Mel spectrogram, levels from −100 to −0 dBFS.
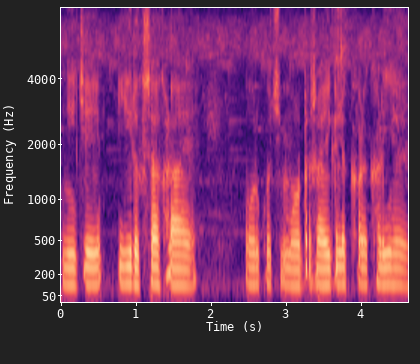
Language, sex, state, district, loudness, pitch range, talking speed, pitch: Hindi, male, Bihar, Begusarai, -19 LUFS, 120-125 Hz, 130 wpm, 125 Hz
